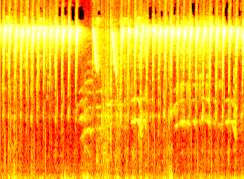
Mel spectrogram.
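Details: Rapid high-pitched trill from a brown-throated sunbird, sharp ticking notes about four per second, broken midway by a quick downslurred note before the dense run resumes.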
